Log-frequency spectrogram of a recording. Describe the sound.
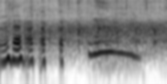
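An audience claps steadily throughout, a dense wash of applause, with voices calling out over it at the start and a drawn-out cheer rising above the clapping near the end.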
